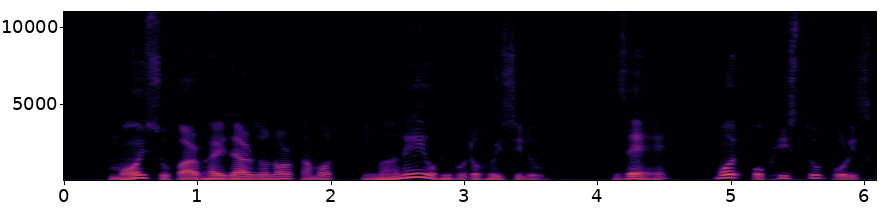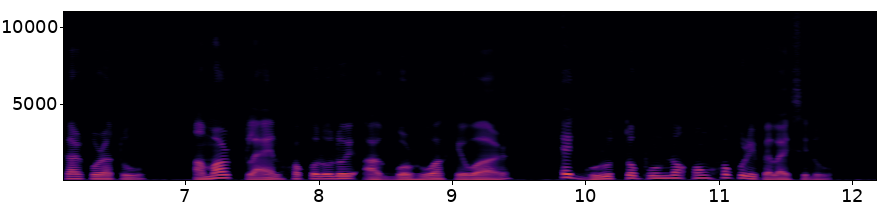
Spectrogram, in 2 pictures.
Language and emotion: Assamese, surprised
